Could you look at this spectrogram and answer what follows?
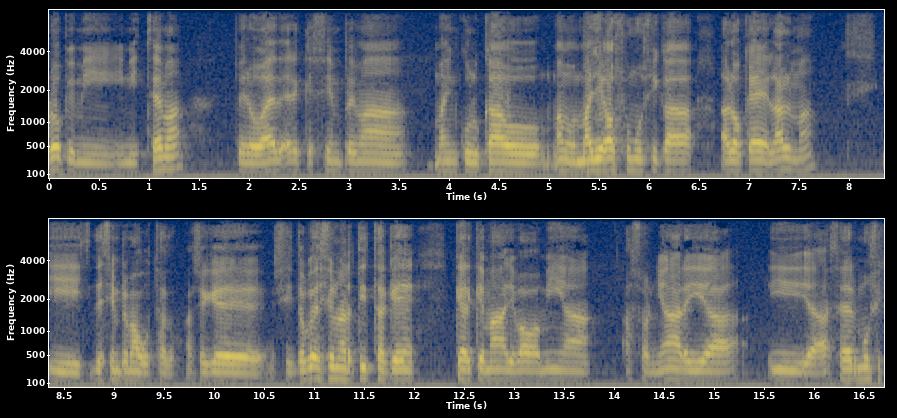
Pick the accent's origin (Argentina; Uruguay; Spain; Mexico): Spain; Jaén, Andalusia; lo de mi tierra, Andalucía, de Jaén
